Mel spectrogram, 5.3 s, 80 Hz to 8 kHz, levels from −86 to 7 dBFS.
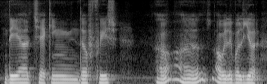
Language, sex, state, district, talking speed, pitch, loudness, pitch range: English, male, Gujarat, Valsad, 100 wpm, 125 Hz, -16 LUFS, 125-130 Hz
